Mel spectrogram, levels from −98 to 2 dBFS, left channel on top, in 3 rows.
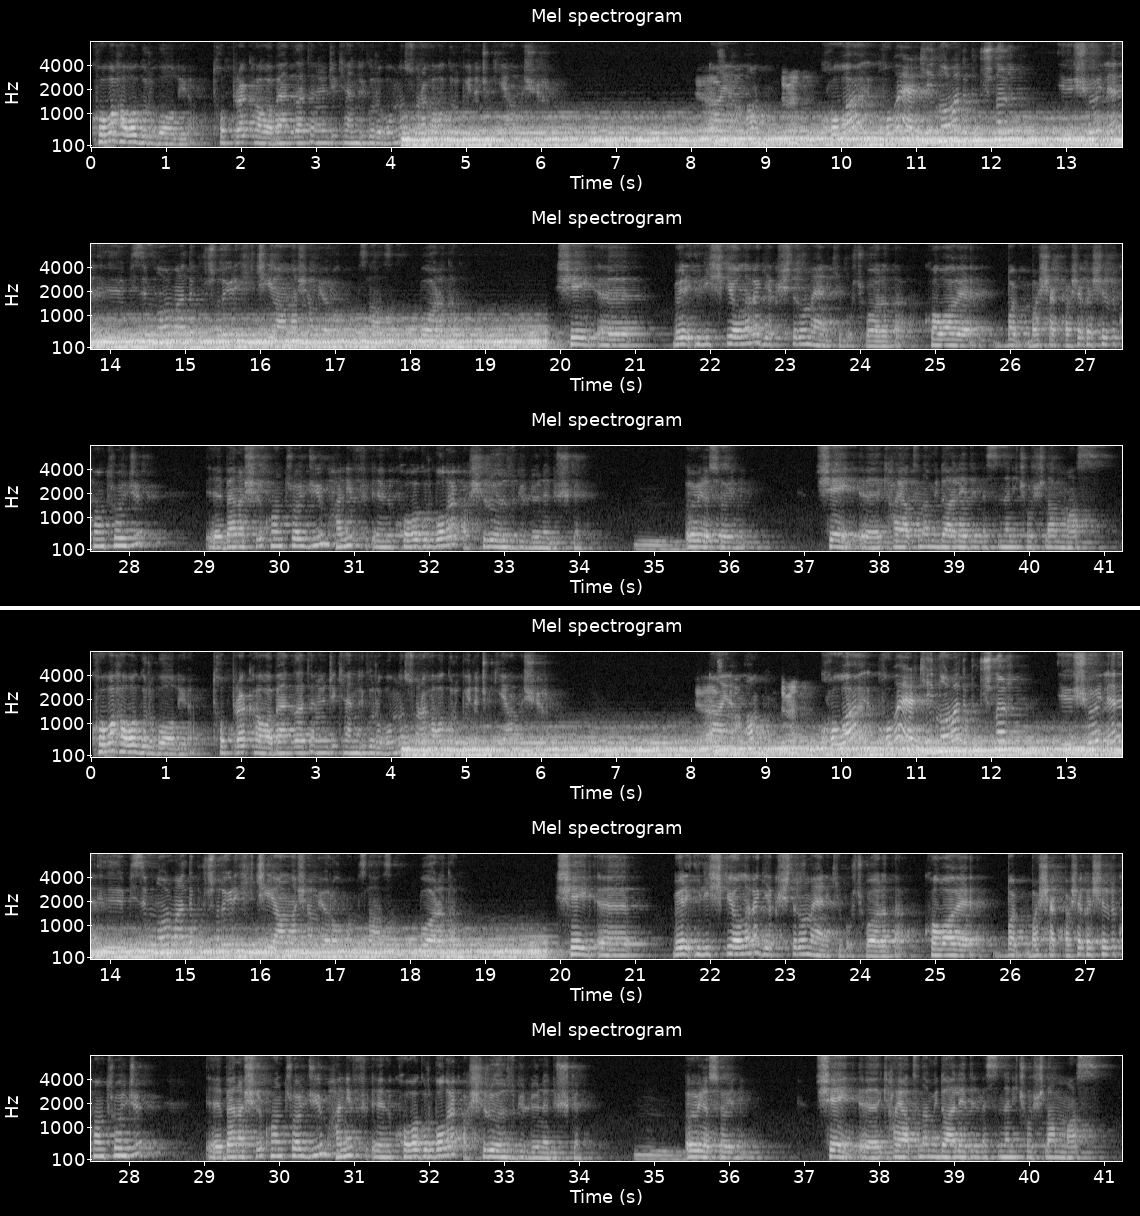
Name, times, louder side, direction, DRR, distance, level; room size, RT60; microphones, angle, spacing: voice 1, 0.0-6.1 8.2-9.0 9.7-12.3 12.9-18.7 19.9-21.1 21.5-28.2 29.0-34.1 35.4-36.4 37.2-40.9, right 2 dB, 40° right, 4 dB, 1.7 m, -26 dB
sound 1, 4.1-19.8, left 1 dB, 25° left, 1.0 m, -15 dB
voice 2, 6.6-7.4 8.0-9.5 34.7-35.5, right 1 dB, 75° right, 3 dB, 2.7 m, -33 dB
27.0 x 26.0 x 4.8 m, 0.98 s
head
